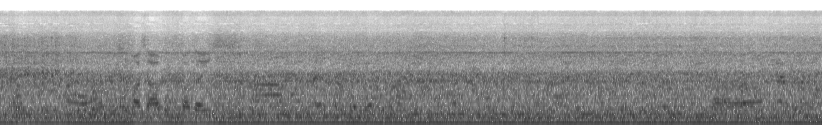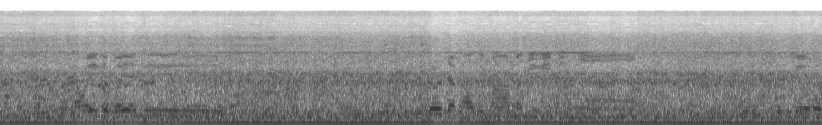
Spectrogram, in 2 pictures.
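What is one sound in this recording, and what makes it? A crowd of men and women murmur and call out close by.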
